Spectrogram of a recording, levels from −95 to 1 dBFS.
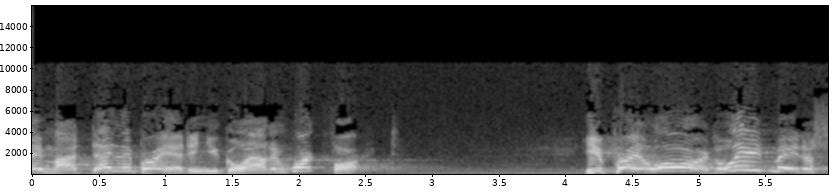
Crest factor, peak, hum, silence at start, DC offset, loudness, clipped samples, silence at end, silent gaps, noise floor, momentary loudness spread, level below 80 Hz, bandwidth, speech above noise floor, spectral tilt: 12 dB; -4 dBFS; none; 0 s; under 0.1%; -16 LUFS; under 0.1%; 0 s; none; -49 dBFS; 6 LU; -64 dBFS; 10 kHz; 33 dB; -5.5 dB/octave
